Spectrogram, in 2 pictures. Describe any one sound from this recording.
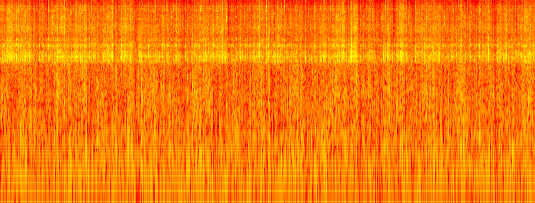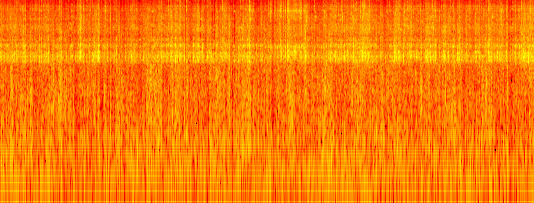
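Bicycle tyres hum on smooth asphalt.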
